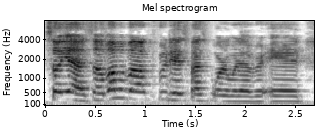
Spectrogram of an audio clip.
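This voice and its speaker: A young woman chats through a casual storytime vlog. Her voice is bright and forward, and she tells the story in an animated, digressive way, looping back over the same phrases. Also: on the high side, quick pace, a little hiss or hum. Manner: animated, digressive, repeats herself. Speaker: vlogger.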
